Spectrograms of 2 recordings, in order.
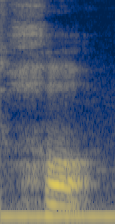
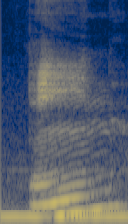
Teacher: You're exhaling through, and with the rough, it is ho. It's that really rough H sound.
